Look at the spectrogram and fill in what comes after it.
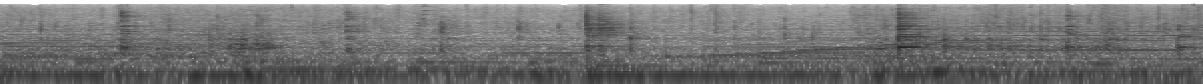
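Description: Cumin seeds, sliced onions and green chillies sizzling in hot oil in an aluminium pot: the cumin being tempered in the oil. A steel ladle stirs them, scraping and clinking against the pot several times.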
